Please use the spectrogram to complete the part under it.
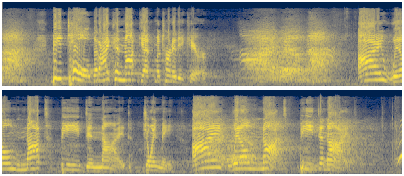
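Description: An older woman speaks forcefully into a microphone through loudspeakers outdoors.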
